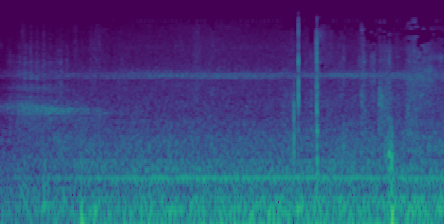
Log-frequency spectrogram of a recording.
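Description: Drive-through automatic car wash machinery running, heard muffled from inside the car's cabin. A steady low rumble and hum carries a faint steady whine and builds slightly in loudness. Two sharp clicks come about three seconds in.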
